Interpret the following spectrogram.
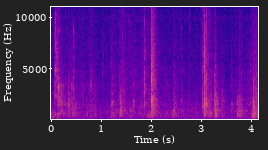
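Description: Makeup containers and tools being handled on a bathroom counter: a handful of small clicks and taps, the sharpest about two seconds in and a quick cluster near the end.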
